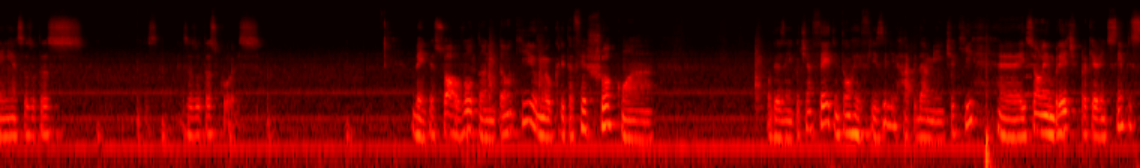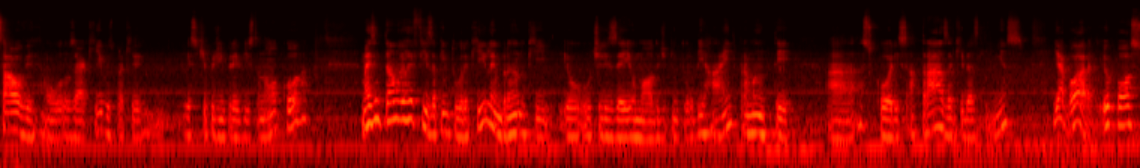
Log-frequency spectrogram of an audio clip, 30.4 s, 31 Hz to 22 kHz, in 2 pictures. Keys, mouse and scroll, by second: 1.6 ctrl+click, 2.2 ctrl+click, 3.4 ctrl+click, 3.8 ctrl+click, 4.8 click, 5.8 click, 18.1 middle click, 19.5 middle click, 21.3 middle click, 24.9 ctrl+middle click, 26.2 middle click, 26.7 middle click, 27.6-29.3 middle drag.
